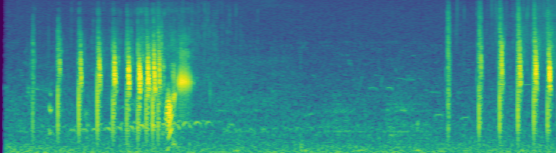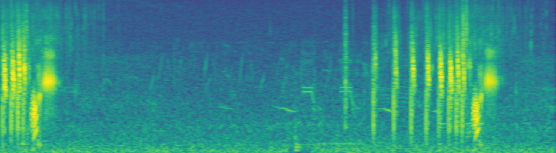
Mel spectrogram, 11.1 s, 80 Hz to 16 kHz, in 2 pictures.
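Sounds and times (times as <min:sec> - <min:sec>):
ruddy duck dry clicks at Emiquon Illinois: 0:00.3 - 0:02.4, 0:04.4 - 0:06.7, 0:09.0 - 0:11.1.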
